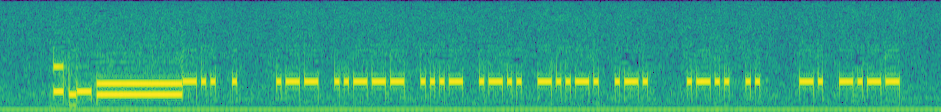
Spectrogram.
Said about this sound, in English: I was waiting for the four beeps. Yeah, you timed out the machine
